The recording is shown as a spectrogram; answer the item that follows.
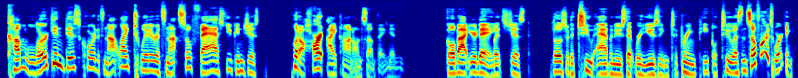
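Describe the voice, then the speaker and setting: A woman's voice: sits low, no room sound, clean studio sound. A woman chatting casually as an interview guest, effusive and emphatic, with slangy, repetitive turns of phrase. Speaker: guest, fiction podcast writer and creator. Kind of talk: animated casual interview chat.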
